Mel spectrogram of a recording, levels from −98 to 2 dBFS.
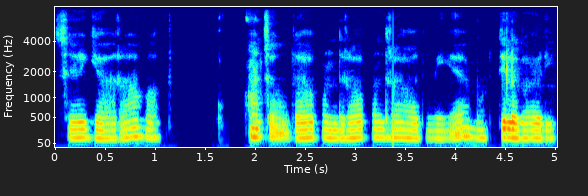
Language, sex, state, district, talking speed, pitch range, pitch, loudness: Rajasthani, male, Rajasthan, Nagaur, 35 wpm, 125-135 Hz, 130 Hz, -31 LUFS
